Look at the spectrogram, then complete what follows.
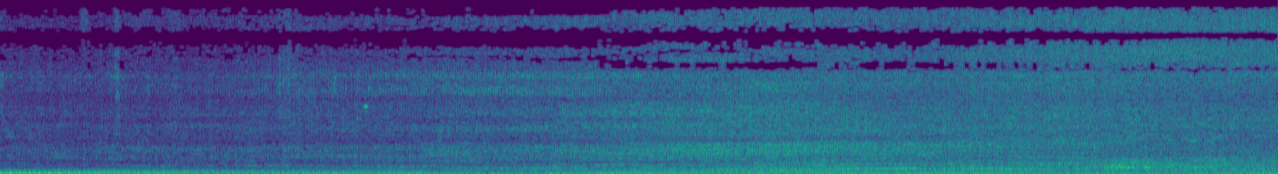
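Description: Off-road vehicle engines running close by; the engine note dips about three seconds in, then comes back up and holds steady.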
